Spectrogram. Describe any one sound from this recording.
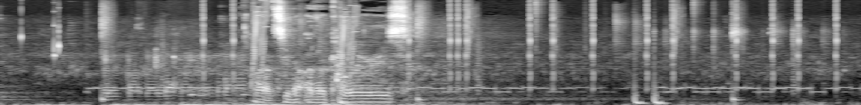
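Upbeat electronic game music plays.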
